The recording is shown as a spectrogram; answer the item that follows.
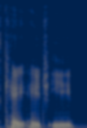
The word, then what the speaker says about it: Khedive: It was actually commissioned by, I'm not entirely sure, I've only seen this in print, I don't know if I'm saying it correctly, the Khedive. It's Khedive.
